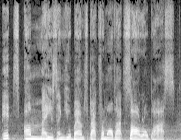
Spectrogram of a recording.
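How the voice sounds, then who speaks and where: An actress playing a naive, sweet-natured villain's sidekick in an audio comedy, speaking with guileless admiration. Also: female voice, mid-range voice, a little slow, creaky, fairly bright tone, big-room sound, a little hiss or hum. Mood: admiring. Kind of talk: audio fiction comedy acting.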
